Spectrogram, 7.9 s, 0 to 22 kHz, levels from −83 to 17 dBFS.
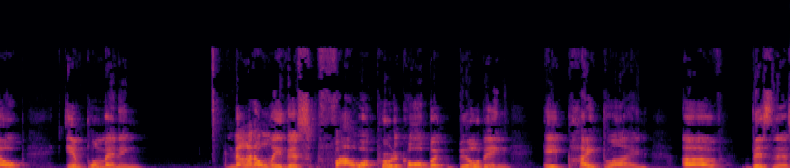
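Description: A speech recording with nothing technically wrong to be heard in it. No dropouts, distortion or timing problems turn up anywhere in the audio.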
